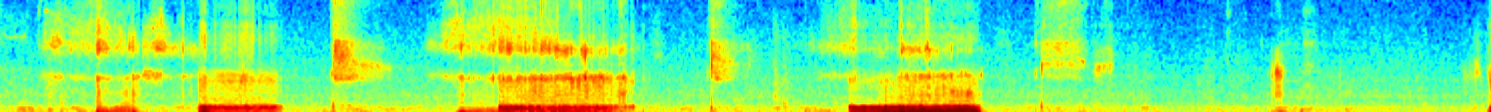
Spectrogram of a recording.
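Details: Sleeping domestic cat snoring like a man, with loud, rasping, buzzy snores coming in bursts about one to two seconds long and separated by quiet gaps. Human voices are audible in the background.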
